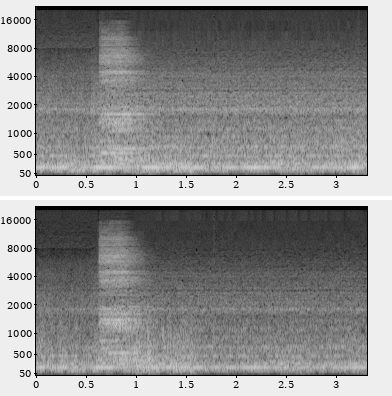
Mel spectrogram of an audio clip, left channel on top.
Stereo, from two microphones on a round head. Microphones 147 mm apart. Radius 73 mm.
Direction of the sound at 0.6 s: 30° right (ahead or behind).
